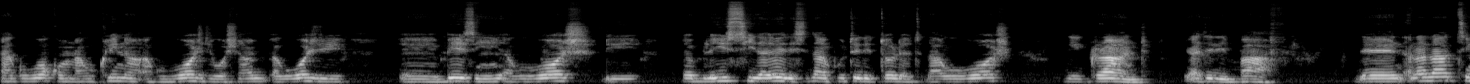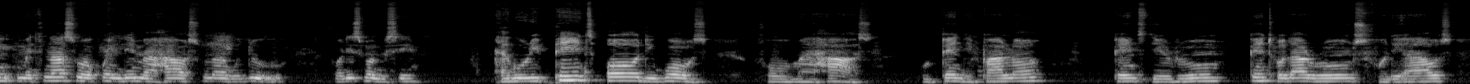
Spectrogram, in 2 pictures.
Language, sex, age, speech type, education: Nigerian Pidgin, male, 30-45, spontaneous, tertiary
